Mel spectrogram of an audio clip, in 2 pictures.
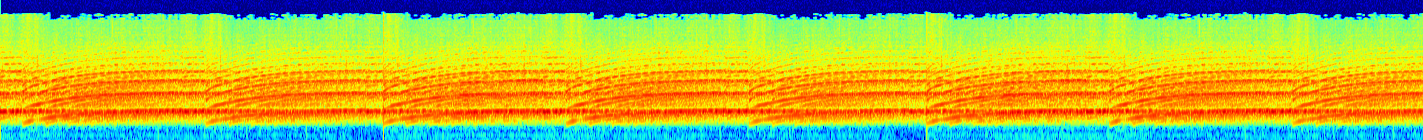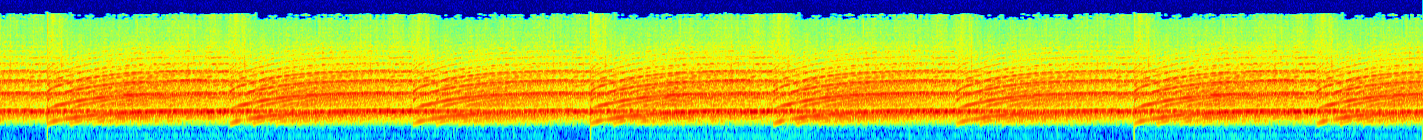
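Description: Electronic alarm siren sounding a continuous run of rising 'whoop' sweeps, each climbing in pitch and then levelling off, repeating about every second and a half without a pause.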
